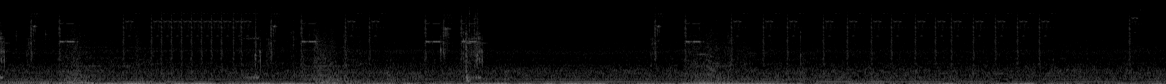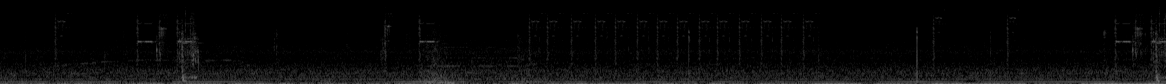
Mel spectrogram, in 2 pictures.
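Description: Short electronic menu beeps and rapid ticks sound as options change.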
